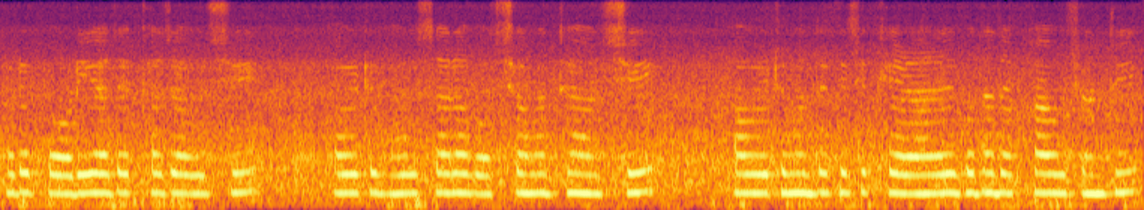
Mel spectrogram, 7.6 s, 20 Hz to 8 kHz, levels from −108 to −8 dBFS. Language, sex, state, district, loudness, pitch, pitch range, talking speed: Odia, female, Odisha, Nuapada, -12 LUFS, 270 Hz, 265-275 Hz, 140 wpm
